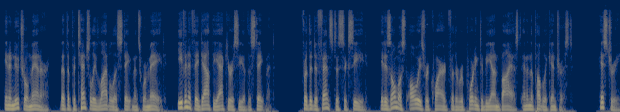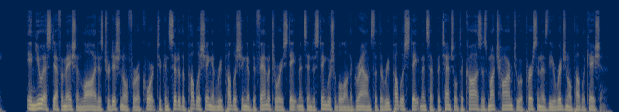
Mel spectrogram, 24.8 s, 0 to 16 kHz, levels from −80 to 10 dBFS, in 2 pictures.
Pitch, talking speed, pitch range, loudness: 100 Hz, 200 wpm, 90-115 Hz, -29 LUFS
